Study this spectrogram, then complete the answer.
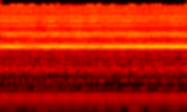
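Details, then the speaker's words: Shop heater blower motor runs with steady high-pitched squealing whine over low hum, worn motor bearings; motor struggling to start, fixed by replacing with two skateboard bearings. "when I came home it was squealing but at least it was still working"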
